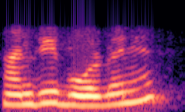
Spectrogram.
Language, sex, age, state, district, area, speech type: Hindi, female, 60+, Rajasthan, Jaipur, urban, conversation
